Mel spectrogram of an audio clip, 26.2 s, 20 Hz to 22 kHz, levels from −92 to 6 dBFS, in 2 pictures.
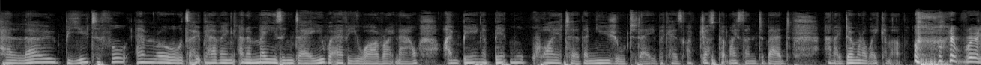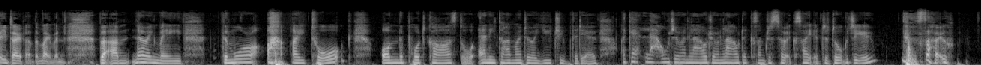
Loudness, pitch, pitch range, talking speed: -28 LUFS, 175 Hz, 155-190 Hz, 190 wpm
